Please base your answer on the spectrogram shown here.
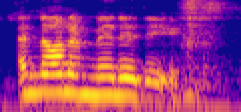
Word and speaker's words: anonymity: Hey Google, how do you pronounce anonymity?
